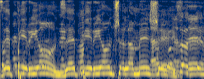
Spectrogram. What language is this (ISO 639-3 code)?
heb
